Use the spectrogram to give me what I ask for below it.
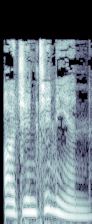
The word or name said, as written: Argentinian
